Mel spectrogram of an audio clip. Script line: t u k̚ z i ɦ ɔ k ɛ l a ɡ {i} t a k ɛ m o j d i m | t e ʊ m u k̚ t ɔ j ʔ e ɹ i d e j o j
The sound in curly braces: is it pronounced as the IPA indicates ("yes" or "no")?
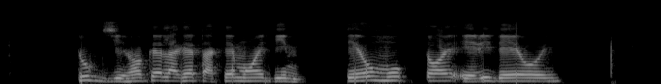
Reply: no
